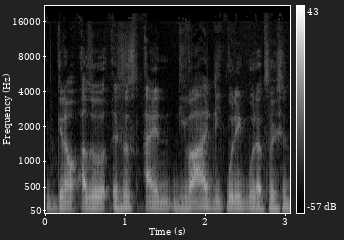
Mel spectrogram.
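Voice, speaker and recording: A man's fairly low voice at a very fast pace. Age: 30s. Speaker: interviewee. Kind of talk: interview. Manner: halting.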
